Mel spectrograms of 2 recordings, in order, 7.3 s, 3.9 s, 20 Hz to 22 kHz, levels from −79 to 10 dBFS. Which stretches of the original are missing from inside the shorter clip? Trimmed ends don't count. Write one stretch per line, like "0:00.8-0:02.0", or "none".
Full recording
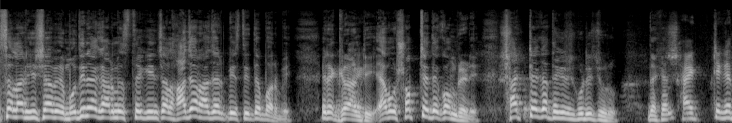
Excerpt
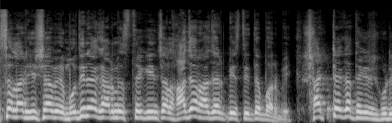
0:02.9-0:04.9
